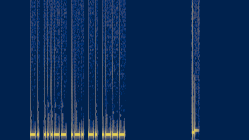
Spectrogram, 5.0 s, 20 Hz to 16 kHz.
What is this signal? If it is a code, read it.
Morse code, heard as a keyed tone, about 36 wpm, 700 Hz. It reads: N3RNJ
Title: USA Call Signs - 5 Characters - 3x Character Spacing - 35wpm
